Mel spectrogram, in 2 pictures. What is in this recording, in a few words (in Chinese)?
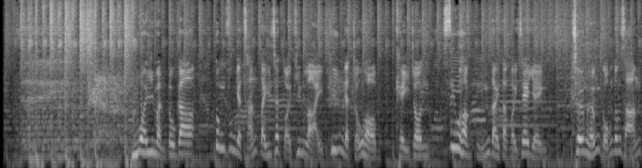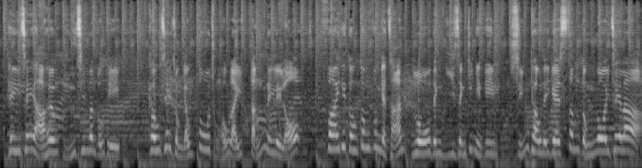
男粤 广告 汽车 气势型, 粤语; 东风日产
